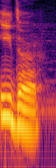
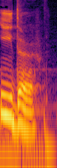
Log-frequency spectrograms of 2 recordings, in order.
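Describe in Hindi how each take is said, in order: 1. शब्द 'ee' ध्वनि से शुरू होता है। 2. शब्द 'ee' ध्वनि से शुरू होता है।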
